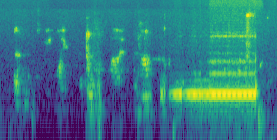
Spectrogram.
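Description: A telephone number being dialed, a brief pattern of short keypad tones, then a loud steady ringback tone holding about two seconds, following several short bursts of speech.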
